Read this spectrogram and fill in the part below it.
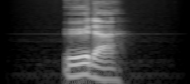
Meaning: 1. comparative degree of öd 2. inflection of öd: strong/mixed nominative masculine singular 3. inflection of öd: strong genitive/dative feminine singular 4. inflection of öd: strong genitive plural
- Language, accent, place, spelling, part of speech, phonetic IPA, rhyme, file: German, Germany, Berlin, öder, adjective, [ˈøːdɐ], -øːdɐ, De-öder.ogg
